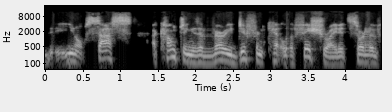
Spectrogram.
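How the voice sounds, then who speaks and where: Speaking with an Irish accent, a man has a medium pitch and ordinary pitch variation at a fairly quick pace. The sound is dry and close with no echo. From Ireland, Cork. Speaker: marketing consultant. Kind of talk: casual interview.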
